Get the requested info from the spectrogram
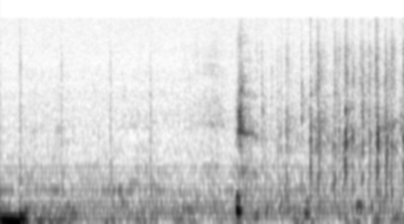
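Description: The last low notes of an acoustic folk band's final chord ring out and stop a moment in. Near silence follows, with scattered faint clicks and small handling noises that come more often in the second half.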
